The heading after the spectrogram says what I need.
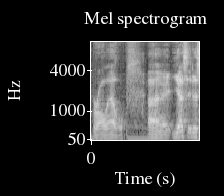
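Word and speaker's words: Brawel: At that time, my friend and I were just creating a game mode called Bakugan Brawl, and it's spelled B-R-A-W-E-L, so like Brawl L.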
